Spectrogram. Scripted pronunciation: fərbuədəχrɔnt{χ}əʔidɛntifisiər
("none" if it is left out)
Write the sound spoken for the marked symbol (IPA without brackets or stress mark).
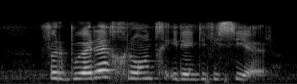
χ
